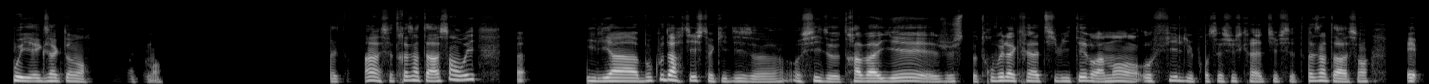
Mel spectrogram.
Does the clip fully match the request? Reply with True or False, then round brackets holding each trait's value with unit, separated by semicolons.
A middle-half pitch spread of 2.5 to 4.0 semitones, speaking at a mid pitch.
True (2.8 semitones; 150 Hz)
